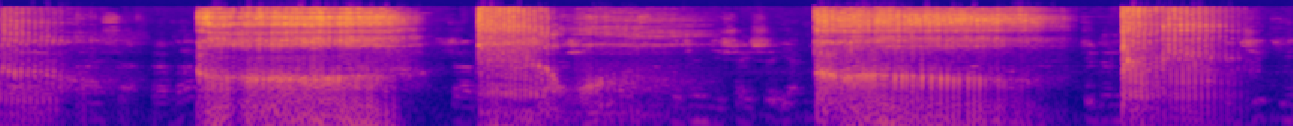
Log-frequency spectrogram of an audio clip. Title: Tyson 🐈 Please stop snoring 🤣🐯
